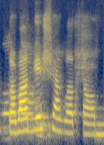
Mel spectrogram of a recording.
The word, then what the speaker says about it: তোমাকে স্বাগতম: Can you repeat the pronunciation and the intonation to say tomake? Tomake sagotom. তোমাকে স্বাগতম. Sha. Sagotom. Oh, sha. Tomake shagotom.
